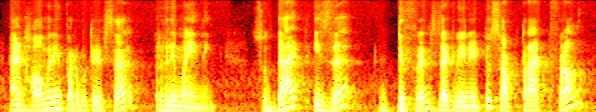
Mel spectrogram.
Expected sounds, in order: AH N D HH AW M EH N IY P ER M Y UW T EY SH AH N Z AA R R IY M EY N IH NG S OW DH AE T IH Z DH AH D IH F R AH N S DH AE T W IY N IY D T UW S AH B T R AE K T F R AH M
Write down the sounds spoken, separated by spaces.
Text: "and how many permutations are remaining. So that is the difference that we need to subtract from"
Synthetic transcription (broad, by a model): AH N D HH AW M EH N IY P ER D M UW T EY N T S AA R R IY M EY N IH NG S OW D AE T IH Z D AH D IH F R AH N S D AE T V IY N IY D T UW S AH B T R AE K T F R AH M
